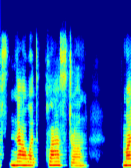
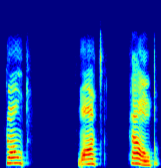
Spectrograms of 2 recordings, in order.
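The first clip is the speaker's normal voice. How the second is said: higher, choked little refusal; sulky refusal; 6 semitones higher, 4 dB louder, much slower than usual. Acted. Younger brother shutting Raph out, sulky and hurt. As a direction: push him away, small and hurt. Mikey refusing help, upset.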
